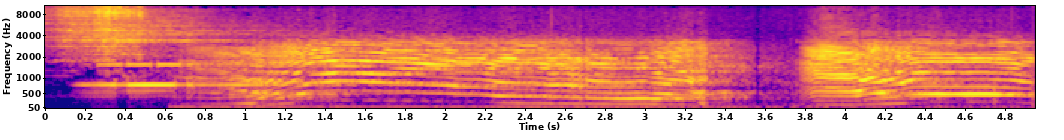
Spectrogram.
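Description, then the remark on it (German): A red deer stag bellows twice: a long, loud roar lasting about three seconds, then a shorter one. Both calls are deep, throaty and rich in harmonics, with no voices present. “Das war ein Hirsch und das ist ein Mensch.”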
